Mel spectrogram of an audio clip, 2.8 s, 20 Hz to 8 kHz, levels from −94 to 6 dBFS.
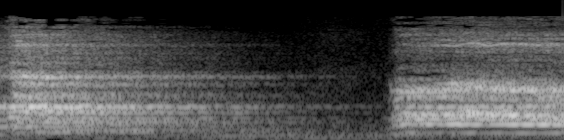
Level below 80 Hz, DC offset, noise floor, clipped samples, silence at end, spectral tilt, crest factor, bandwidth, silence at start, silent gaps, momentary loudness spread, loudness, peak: -62 dBFS; under 0.1%; -53 dBFS; under 0.1%; 0 s; -8.5 dB/octave; 18 dB; 5.8 kHz; 0 s; none; 19 LU; -21 LUFS; -4 dBFS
